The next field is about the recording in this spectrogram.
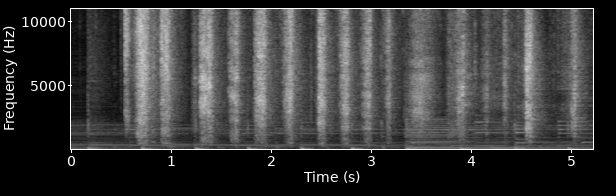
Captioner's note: gentle music; tape screeching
